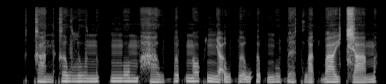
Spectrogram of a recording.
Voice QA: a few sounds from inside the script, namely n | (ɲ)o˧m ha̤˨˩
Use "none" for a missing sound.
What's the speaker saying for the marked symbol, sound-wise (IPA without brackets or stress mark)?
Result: ŋ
